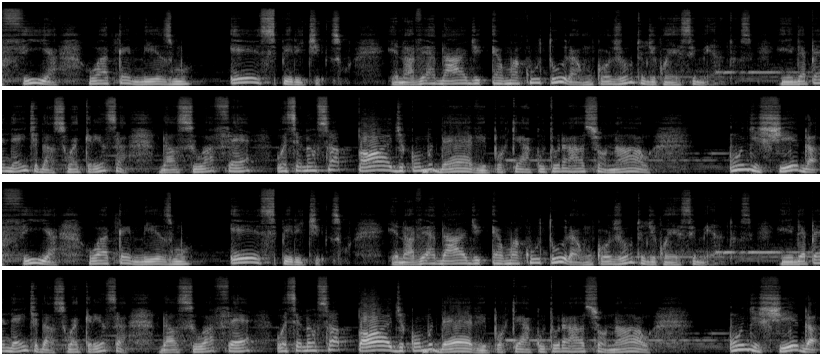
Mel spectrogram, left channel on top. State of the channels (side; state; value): both; normal; correlation 0.81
